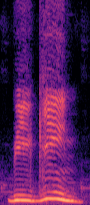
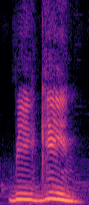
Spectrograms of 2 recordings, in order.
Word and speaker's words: begin: es empezar a comenzar tiene el acento en la última sílaba begin begin es la partícula en la que más fuerza hacemos cuando eso ocurre entonces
